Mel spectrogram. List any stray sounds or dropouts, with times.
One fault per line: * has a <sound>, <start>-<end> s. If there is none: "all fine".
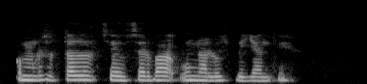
all fine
